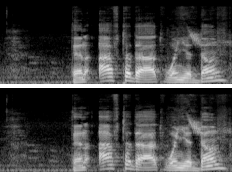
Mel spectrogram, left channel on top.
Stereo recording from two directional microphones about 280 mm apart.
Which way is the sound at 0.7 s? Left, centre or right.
Centre.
